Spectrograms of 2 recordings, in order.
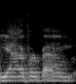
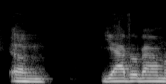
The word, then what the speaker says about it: Yaverbaum: And again, I'm Yaverbaum. That's very easy to say in weird. It rhymes with cadaver town for those of you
